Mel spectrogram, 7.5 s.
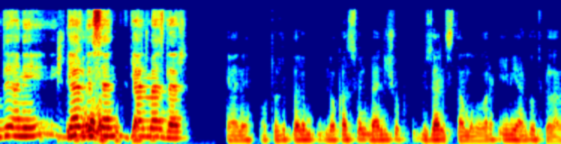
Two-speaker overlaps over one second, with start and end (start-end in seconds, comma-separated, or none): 0.7-2.1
